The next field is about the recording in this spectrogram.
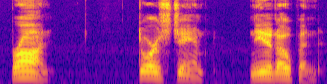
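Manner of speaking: very loud, far-carrying shout. Voicing a character calling down the hall for help: NPC calling down the hall. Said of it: "You hear a yo down the hall".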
